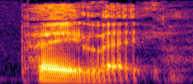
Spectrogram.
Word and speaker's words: Pelé: years old he was known by his nickname Pele uh Portuguese pronunciation was Pele he was a Brazilian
